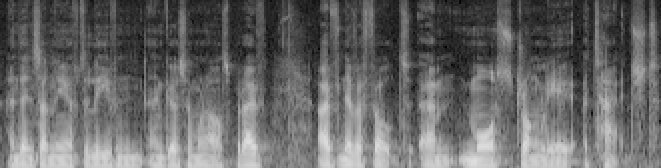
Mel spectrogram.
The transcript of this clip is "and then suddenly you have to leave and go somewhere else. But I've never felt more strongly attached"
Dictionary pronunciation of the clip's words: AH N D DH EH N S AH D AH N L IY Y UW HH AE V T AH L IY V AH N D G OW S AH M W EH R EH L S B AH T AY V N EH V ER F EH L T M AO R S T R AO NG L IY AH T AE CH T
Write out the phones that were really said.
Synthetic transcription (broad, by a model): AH N DH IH N S AH D N L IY Y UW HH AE F T AH L IY V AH N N G OW S AH M W EH R EH L S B AH T AY V N EH V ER F EH L T M AO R S T R AO NG L IY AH T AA CH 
